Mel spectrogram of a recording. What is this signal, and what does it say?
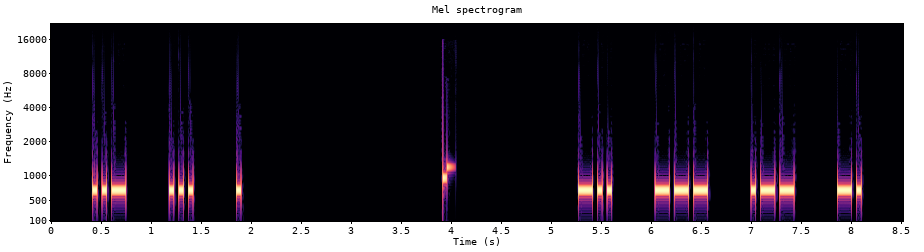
Morse code, heard as a keyed tone, about 25 wpm, spaced as for 14 wpm, 700 Hz. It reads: USE DOWN
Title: 3x Character Spacing - Top 300 Words - 25wpm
